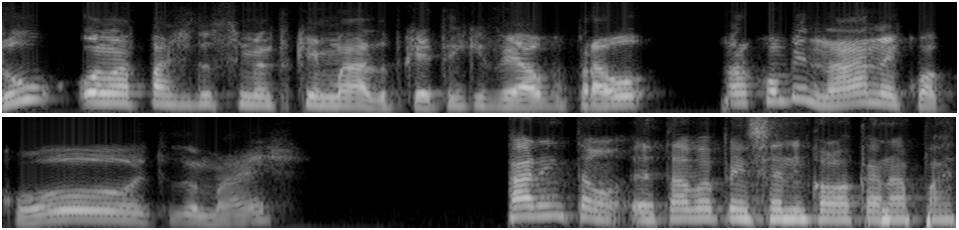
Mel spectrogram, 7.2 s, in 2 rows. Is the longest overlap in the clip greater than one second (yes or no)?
no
